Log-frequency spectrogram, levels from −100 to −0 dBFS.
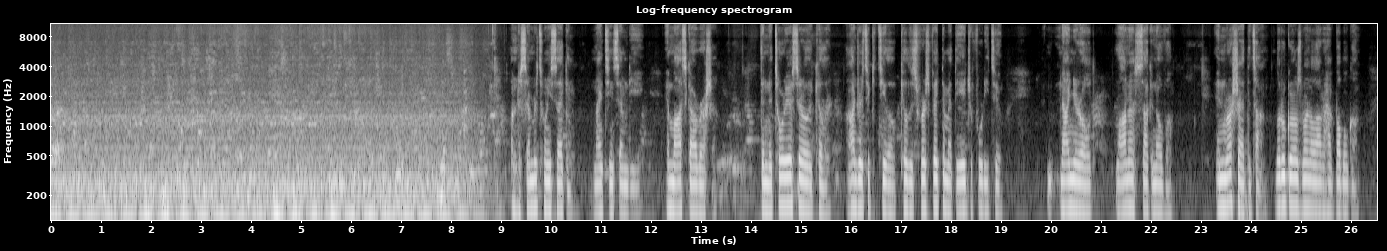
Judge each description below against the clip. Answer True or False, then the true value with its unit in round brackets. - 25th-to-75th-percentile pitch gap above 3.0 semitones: False (2.7 semitones)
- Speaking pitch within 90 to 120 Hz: False (130 Hz)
